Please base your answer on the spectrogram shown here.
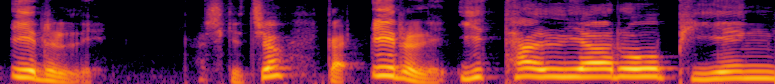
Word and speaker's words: Italy: 발음인데 대부분 다 발음은 이탈리가 아니라 Italy. Italy 이렇게 발음합니다. Italy.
